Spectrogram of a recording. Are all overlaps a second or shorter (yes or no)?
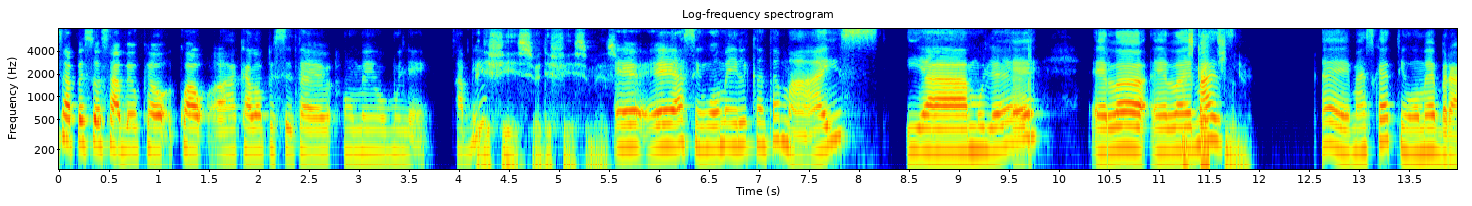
yes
